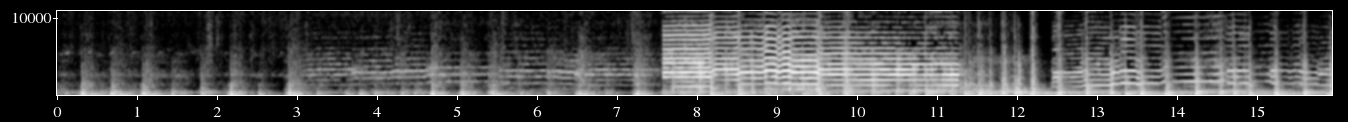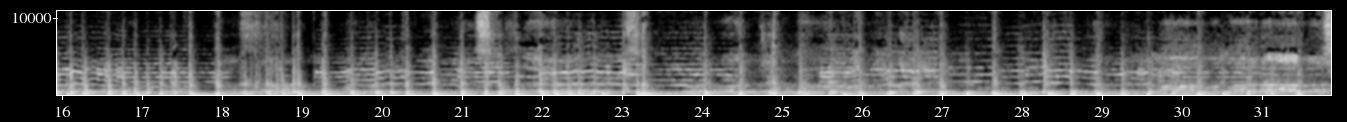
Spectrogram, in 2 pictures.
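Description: Traditional Sri Lankan temple procession music: a shrill reed pipe playing a stepped melody over a steady drone, with regular drum beats. It gets louder and fuller about a quarter of the way in.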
